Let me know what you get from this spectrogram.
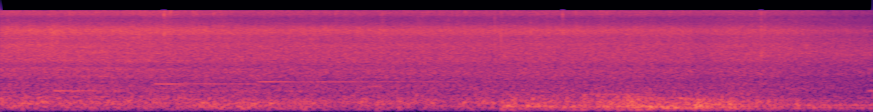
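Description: Heavy rain pouring down in gusty wind while a KRL electric commuter train pulls away. A low rumble swells about four seconds in and fades a second or so later.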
